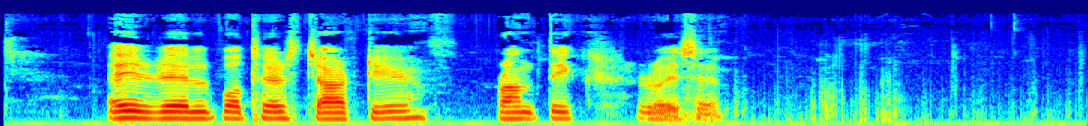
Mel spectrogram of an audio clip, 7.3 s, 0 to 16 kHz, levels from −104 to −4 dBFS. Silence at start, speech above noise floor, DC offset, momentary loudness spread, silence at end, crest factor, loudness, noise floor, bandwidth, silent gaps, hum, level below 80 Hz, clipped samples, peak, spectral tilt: 0.75 s; 33 dB; under 0.1%; 14 LU; 1.3 s; 20 dB; -19 LUFS; -52 dBFS; 11.5 kHz; none; none; -50 dBFS; under 0.1%; 0 dBFS; -6.5 dB/octave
